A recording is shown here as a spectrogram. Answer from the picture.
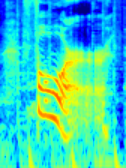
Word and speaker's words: for: little function word so native English speakers generally reduce that o into a quick transition from F to R it sounds like fur as in animal fur but it's quick fur I this can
